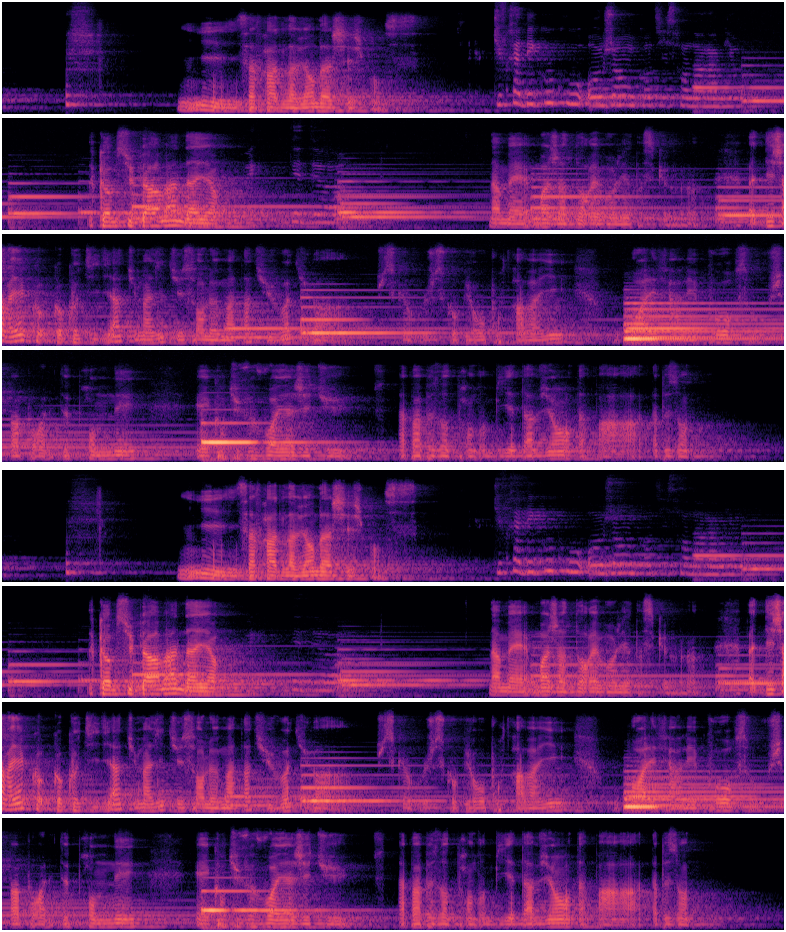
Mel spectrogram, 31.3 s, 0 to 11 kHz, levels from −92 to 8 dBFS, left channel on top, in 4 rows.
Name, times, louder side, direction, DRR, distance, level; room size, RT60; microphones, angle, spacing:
voice 1, 0.6-1.0 4.9-7.4 10.2-11.4, left 1 dB, 70° left, 5 dB, 2.6 m, -38 dB
voice 2, 1.8-4.1 8.8-10.0 12.7-19.1 19.4-21.6 21.9-24.8 25.4-26.9 27.4-30.4, right 2 dB, 30° right, 11 dB, 1.3 m, -28 dB
sound 1, 6.9-12.4 13.1-14.7 15.0-16.3 17.9-20.9 21.9-26.0, left 4 dB, 20° left, 2.1 m, -24 dB
29.0 x 20.5 x 7.0 m, 2.3 s
head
